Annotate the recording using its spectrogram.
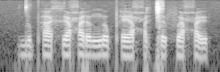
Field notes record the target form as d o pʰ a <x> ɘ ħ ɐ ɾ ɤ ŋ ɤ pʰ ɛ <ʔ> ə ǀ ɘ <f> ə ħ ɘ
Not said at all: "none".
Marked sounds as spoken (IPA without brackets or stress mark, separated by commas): x, ħ, f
